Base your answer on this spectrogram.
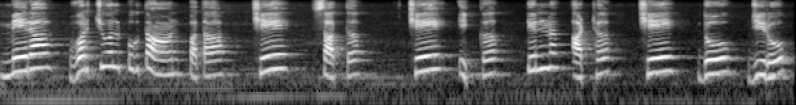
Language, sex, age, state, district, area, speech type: Punjabi, male, 18-30, Punjab, Patiala, rural, read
